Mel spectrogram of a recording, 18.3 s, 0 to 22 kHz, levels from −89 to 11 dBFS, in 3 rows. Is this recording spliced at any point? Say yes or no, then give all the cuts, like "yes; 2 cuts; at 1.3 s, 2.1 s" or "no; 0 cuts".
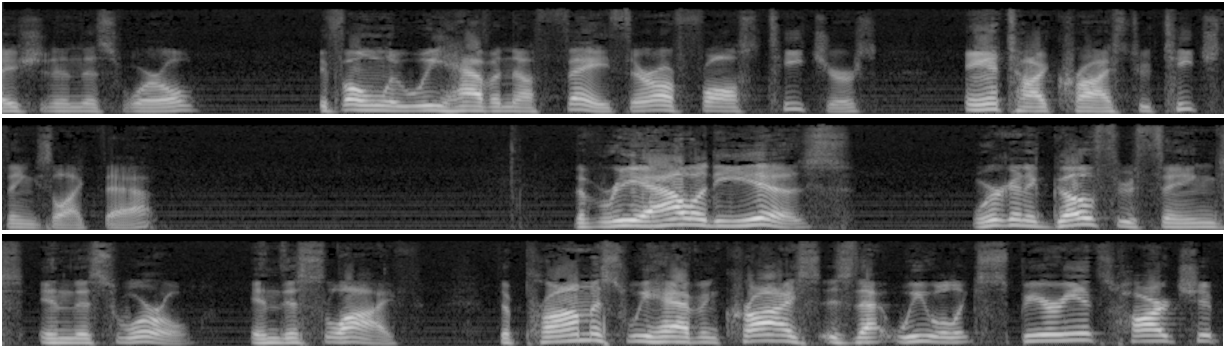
no; 0 cuts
